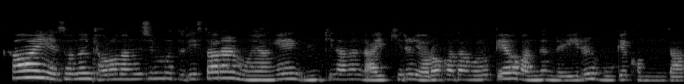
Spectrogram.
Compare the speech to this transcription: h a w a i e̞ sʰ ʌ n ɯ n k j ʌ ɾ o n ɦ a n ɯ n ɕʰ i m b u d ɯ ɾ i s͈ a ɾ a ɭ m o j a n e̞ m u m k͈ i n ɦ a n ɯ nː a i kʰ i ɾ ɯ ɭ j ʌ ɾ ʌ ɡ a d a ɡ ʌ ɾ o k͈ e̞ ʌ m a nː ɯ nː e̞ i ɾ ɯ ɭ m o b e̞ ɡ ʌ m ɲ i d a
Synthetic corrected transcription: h a w a i e̞ sʰ ʌ n ɯ n k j ʌ ɾ o n ɦ a n ɯ n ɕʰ i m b u d ɯ ɾ i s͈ a ɾ a ɭ m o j a ŋ e̞ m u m k͈ i n ɦ a n ɯ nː a i kʰ i ɾ ɯ ɭ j ʌ ɾ ʌ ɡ a d a ɡ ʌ ɾ o k͈ e̞ ʌ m a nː ɯ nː e̞ i ɾ ɯ ɭ m o ɡ e̞ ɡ ʌ m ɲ i d a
